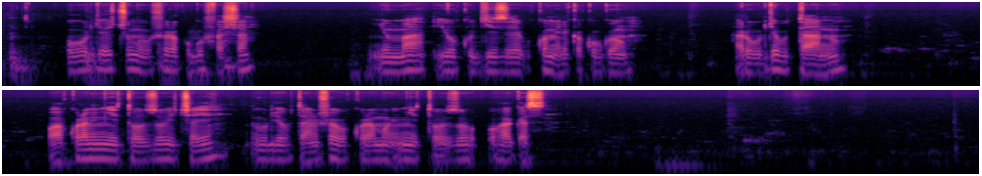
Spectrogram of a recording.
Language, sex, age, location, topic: Kinyarwanda, male, 18-24, Huye, health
